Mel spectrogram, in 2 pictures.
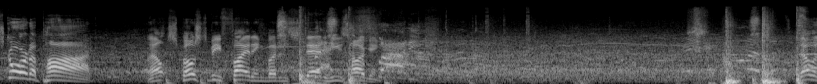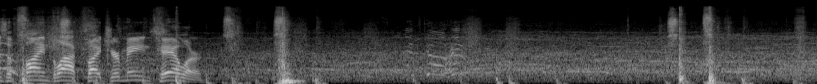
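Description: Gloved punches thud against a body.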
